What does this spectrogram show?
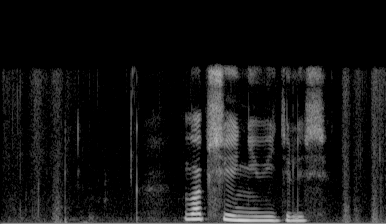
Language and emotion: Russian, neutral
